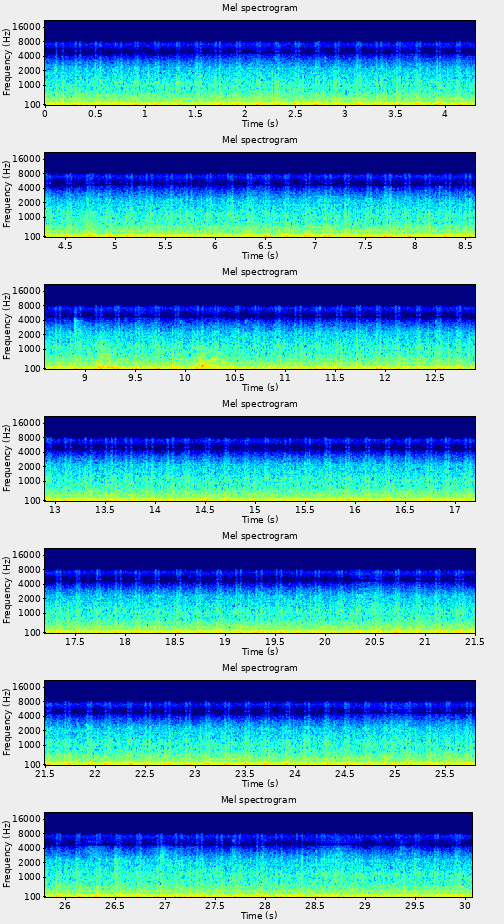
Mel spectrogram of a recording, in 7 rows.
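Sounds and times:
low steady rumble: 0:00.0 - 0:30.0.

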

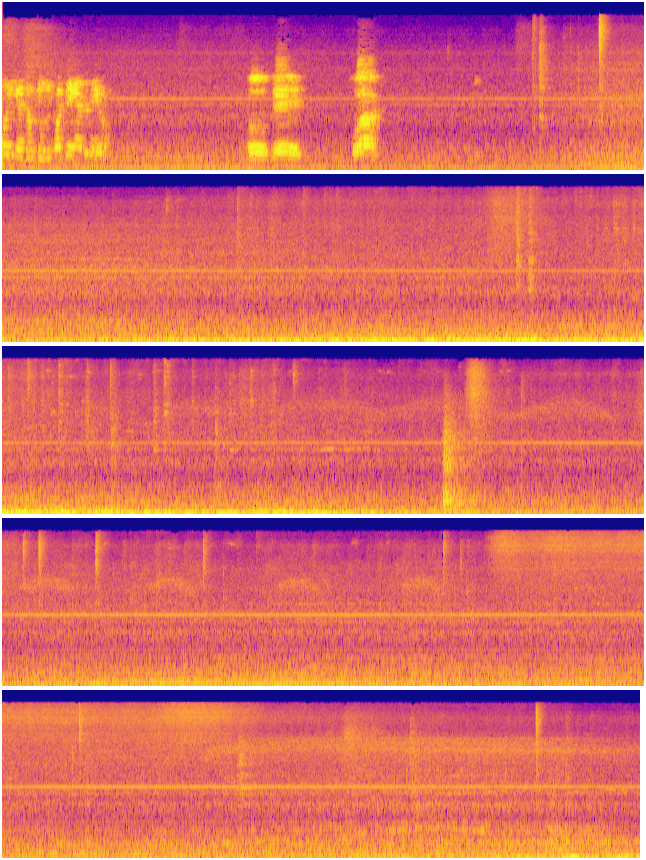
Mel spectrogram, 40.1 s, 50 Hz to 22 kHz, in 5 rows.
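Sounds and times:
crane machinery rumble: 0:00.0 - 0:40.0.

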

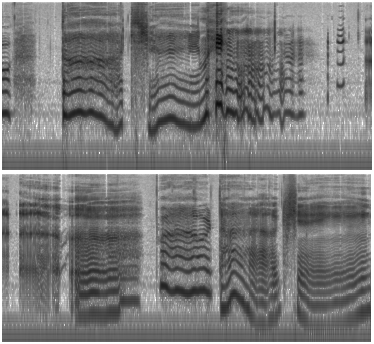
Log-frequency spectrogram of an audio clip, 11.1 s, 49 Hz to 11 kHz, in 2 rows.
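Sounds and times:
person making silly voice noises: 0:04.9 - 0:08.7.

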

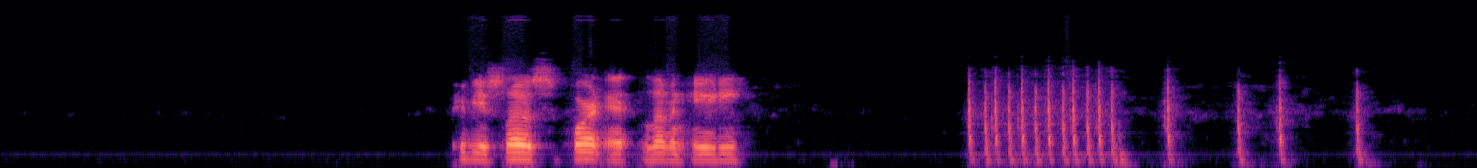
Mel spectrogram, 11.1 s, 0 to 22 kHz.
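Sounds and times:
computer mouse clicking: 0:07.2 - 0:10.4.

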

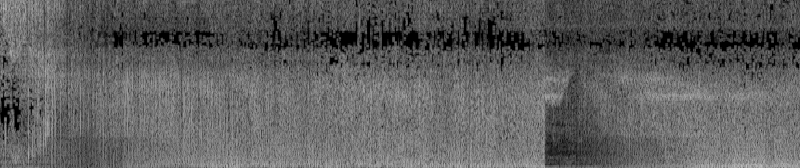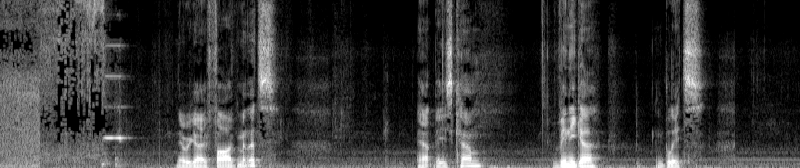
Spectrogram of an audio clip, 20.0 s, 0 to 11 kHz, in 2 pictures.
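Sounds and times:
ultrasonic cleaner hissing and buzzing: 0:00.0 - 0:11.3.

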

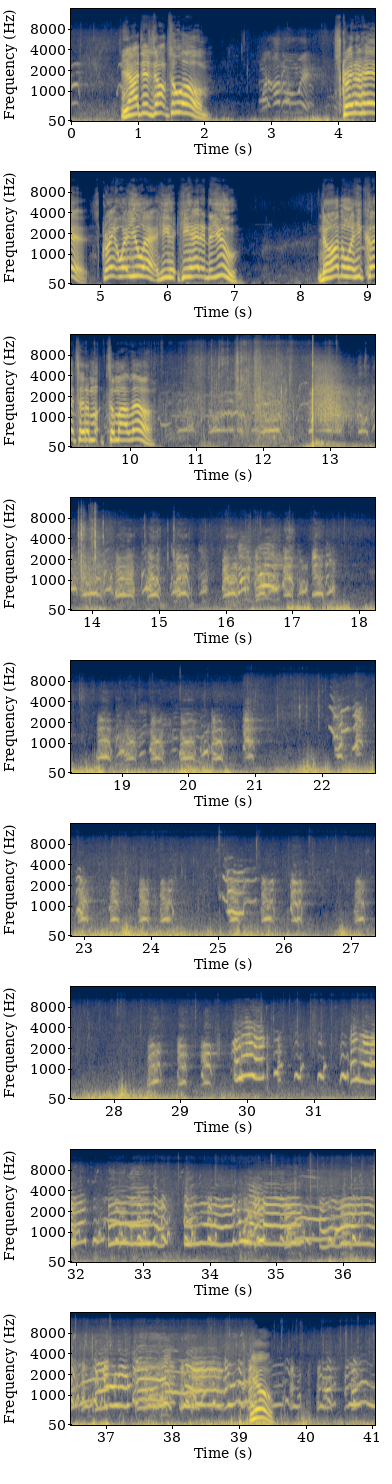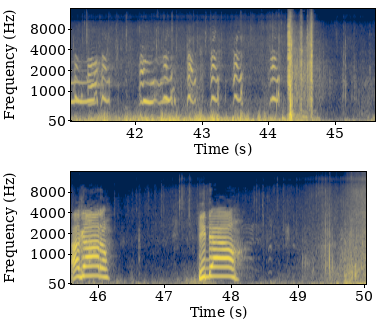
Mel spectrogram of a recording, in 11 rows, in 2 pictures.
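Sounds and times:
beagles baying: 0:08.8 - 0:17.6, 0:25.0 - 0:26.4, 0:28.5 - 0:44.2.

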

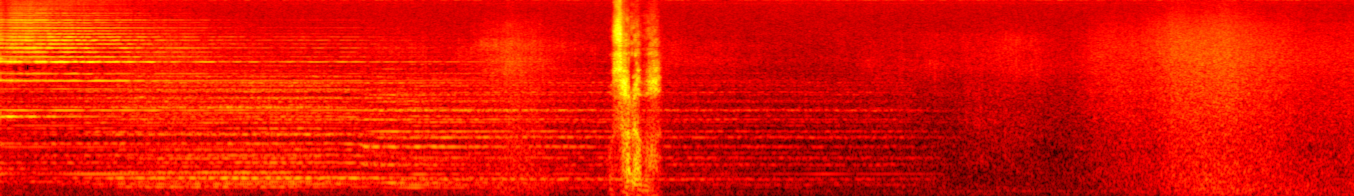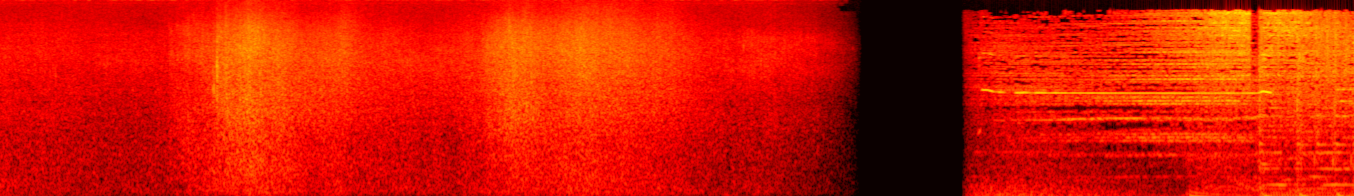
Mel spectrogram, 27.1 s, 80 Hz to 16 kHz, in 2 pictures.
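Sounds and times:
sea waves washing onto shore: 0:09.6 - 0:21.9.

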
